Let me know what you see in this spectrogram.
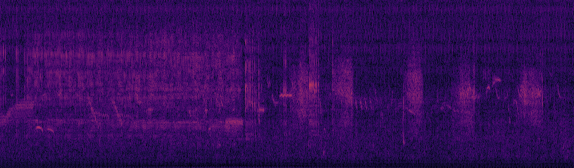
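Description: Birds chirping, with short high calls early on and then one short call repeated roughly once a second through the second half, over a steady background hiss and a low hum.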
